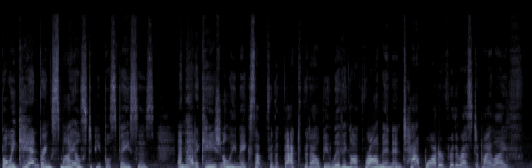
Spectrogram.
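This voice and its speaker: Female game master narrator, animated and fairly high, dramatic storytelling. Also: brisk, faint music behind. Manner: storytelling, expressive.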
